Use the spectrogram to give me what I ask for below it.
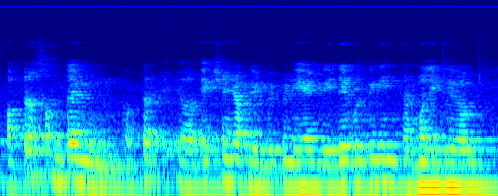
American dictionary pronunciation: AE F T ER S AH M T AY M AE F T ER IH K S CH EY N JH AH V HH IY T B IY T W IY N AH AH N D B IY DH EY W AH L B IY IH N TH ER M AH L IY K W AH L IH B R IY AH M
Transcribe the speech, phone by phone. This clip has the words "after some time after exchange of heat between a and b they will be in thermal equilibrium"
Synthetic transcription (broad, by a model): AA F T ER S AH M T AY M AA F T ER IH K CH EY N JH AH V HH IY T B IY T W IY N AH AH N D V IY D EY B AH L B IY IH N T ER M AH L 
